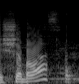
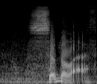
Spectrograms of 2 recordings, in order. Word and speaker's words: shibboleth: Can you say shibboleth? And they would say Sibboleth, because they couldn't pronounce the SH, and then the Ephraimites would kill them.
